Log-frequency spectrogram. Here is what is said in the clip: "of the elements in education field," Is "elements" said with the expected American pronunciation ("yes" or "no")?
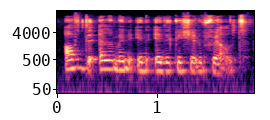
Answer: no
